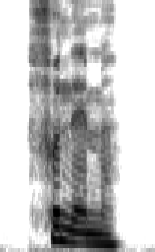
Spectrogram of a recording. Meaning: phoneme (indivisible unit of sound in a given language)
- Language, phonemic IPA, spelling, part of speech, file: French, /fɔ.nɛm/, phonème, noun, LL-Q150 (fra)-phonème.wav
